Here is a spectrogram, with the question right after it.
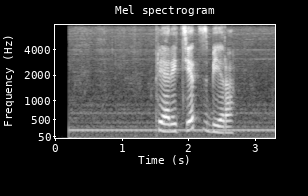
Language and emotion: Russian, neutral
